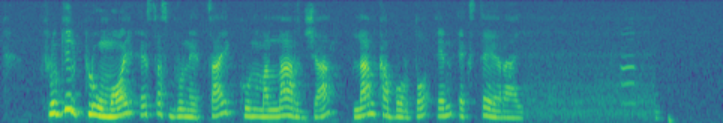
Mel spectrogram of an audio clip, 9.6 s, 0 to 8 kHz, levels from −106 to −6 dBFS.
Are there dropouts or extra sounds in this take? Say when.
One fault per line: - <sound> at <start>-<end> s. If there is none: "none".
- laugh at 8.2-8.6 s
